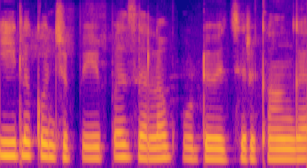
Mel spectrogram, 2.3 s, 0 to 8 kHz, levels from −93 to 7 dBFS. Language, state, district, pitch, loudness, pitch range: Tamil, Tamil Nadu, Nilgiris, 195 Hz, -16 LUFS, 180-215 Hz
